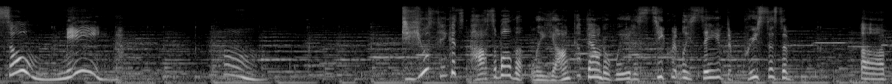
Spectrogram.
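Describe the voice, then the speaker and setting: A tiny, excitable companion creature for a video game, girlish and cheeky. The voice is extremely high and very animated, full of chatty exclamations, with faint music underneath. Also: a little slow, pauses often.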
